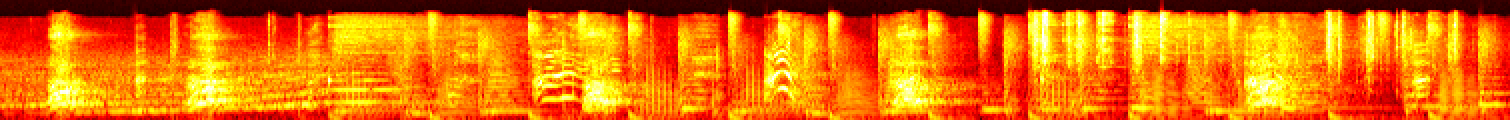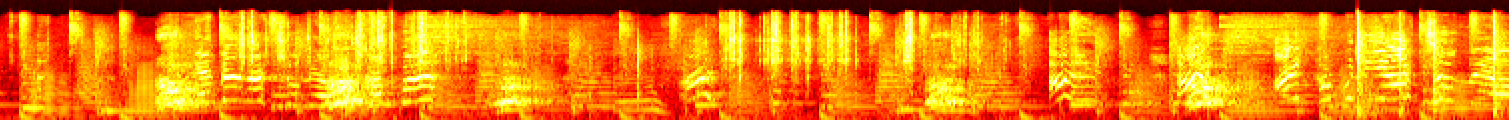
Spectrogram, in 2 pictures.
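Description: Small Yorkshire terrier yapping in short, sharp barks every second or two, over comedic background music with a steady beat.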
